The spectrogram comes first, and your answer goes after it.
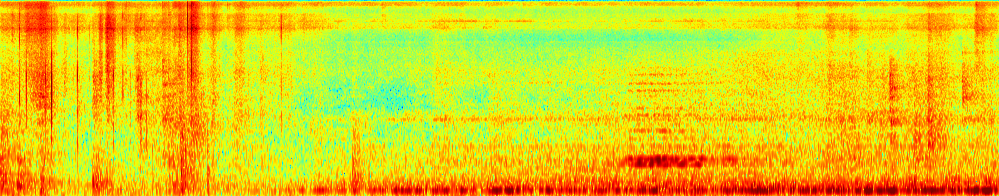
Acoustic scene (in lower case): elevator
